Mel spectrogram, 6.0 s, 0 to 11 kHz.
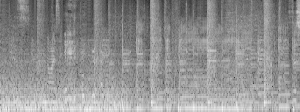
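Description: A 1990s camper Jeep rolls along a winding scenic road, its engine and road noise forming a loud, steady rumble throughout, with a voice talking over it.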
